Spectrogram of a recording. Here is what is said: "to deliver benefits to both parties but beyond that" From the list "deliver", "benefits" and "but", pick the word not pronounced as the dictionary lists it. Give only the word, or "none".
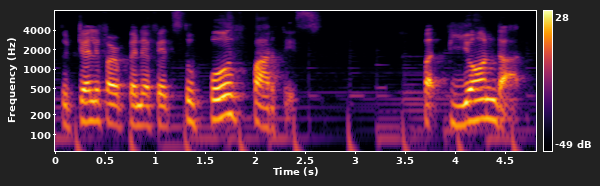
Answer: deliver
